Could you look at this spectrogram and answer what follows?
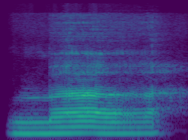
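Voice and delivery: "Mo" said alone as a single clear syllable; just the syllable "Mo"; isolated syllable. Shown as a demonstration. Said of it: "Mo is the sound".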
